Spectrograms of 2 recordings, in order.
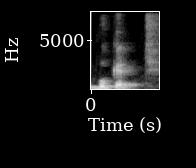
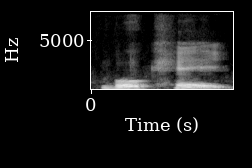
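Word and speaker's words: bouquet: বা নাপটিয়াল বলি যে যাই বলি বাট এটার উচ্চারণ হবে জাস্ট নাপসল নাপসল কি হবে নাপসল নাপসল তারপর আমরা এটাকে বলি বুকেট বুকেট ফুলের তোরা যার বাংলা শব্দ বাংলা অর্থ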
